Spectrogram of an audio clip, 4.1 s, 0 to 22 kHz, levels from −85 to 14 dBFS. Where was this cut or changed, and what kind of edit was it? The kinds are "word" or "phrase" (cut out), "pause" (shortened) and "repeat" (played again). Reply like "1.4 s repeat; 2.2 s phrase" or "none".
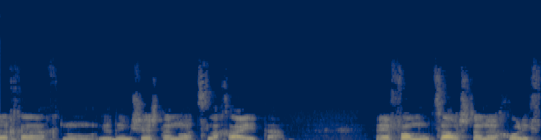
none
